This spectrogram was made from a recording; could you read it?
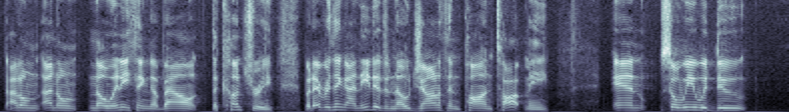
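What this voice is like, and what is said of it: Rural Texan accent. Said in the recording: “I sound like a hick from Texas, from the sticks”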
